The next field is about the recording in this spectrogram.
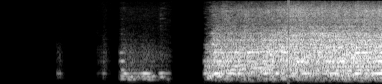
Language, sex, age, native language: Icelandic, female, 20-29, Icelandic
